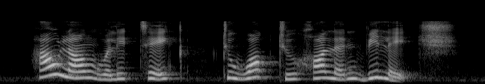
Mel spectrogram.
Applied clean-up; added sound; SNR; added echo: none; none; none; none.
